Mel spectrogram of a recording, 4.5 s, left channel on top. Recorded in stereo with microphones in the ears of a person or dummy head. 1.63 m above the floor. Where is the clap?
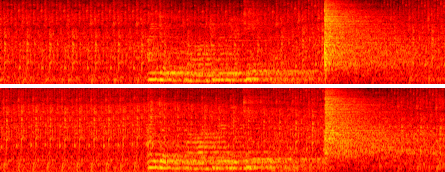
65° left (ahead or behind), 1.8 m.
